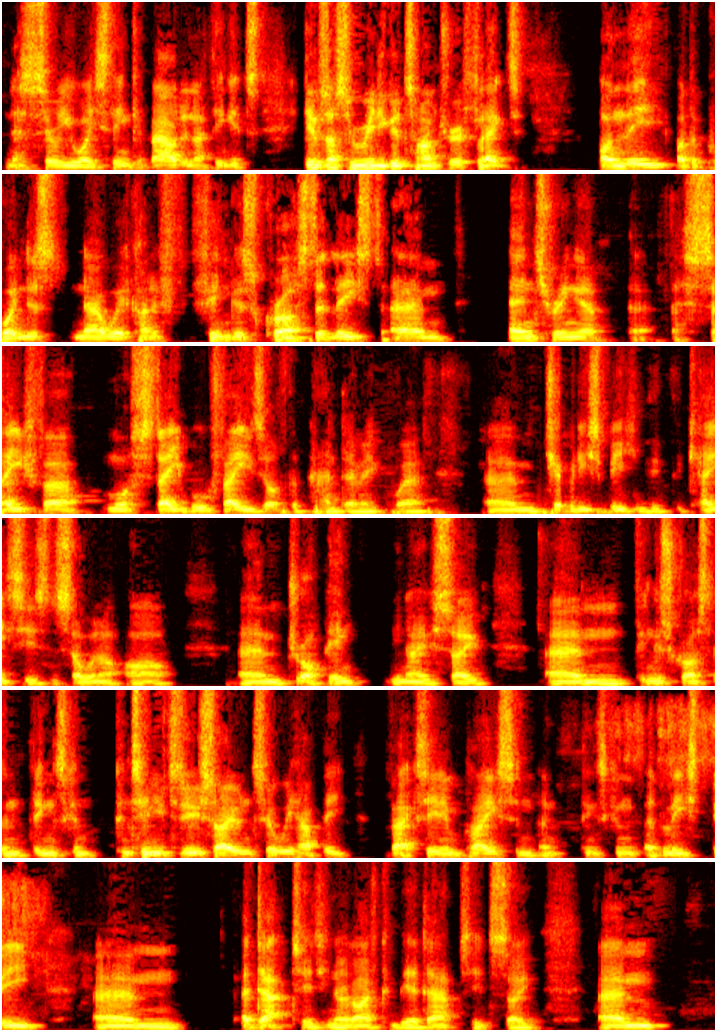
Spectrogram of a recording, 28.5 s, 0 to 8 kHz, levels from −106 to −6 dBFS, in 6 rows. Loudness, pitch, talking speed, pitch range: -25 LUFS, 80 Hz, 190 wpm, 75-90 Hz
